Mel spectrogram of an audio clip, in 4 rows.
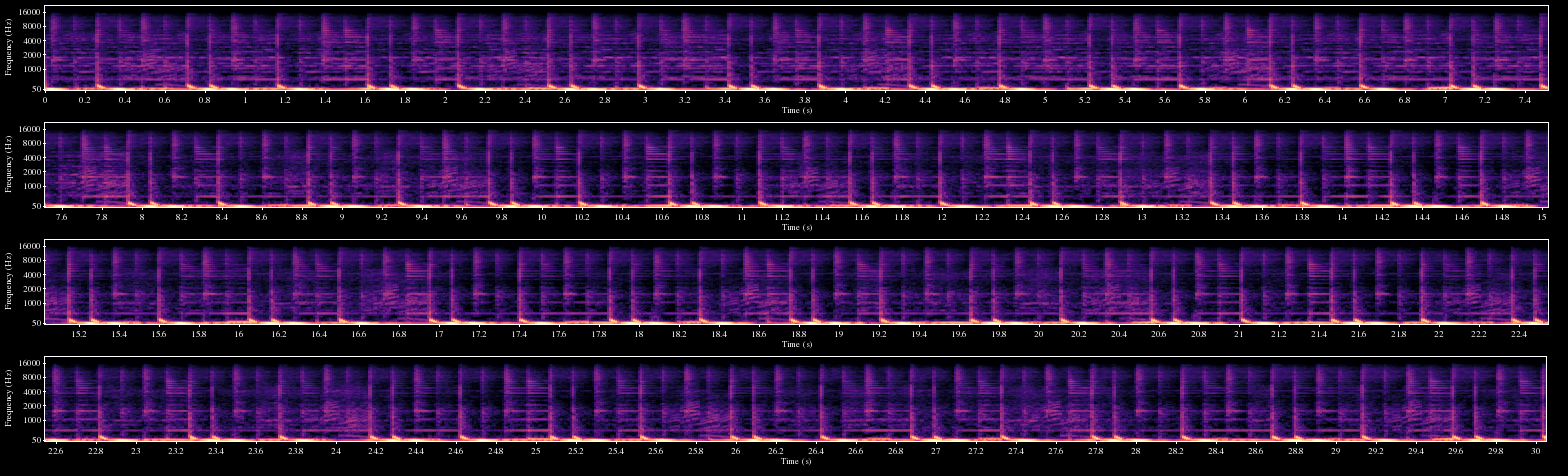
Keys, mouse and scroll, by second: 1.0 click, 6.5 click, 7.5 click, 9.2 click, 13.0 click, 16.7 click, 19.4 click, 21.5 click, 25.0 click, 28.7 Return.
